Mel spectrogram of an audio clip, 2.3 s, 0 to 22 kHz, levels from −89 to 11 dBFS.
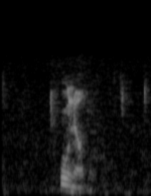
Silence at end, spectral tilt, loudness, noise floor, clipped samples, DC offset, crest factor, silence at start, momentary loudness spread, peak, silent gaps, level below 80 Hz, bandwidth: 0.1 s; -0.5 dB/octave; -37 LUFS; -70 dBFS; under 0.1%; under 0.1%; 24 dB; 0.75 s; 22 LU; -18 dBFS; none; -80 dBFS; 7.4 kHz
